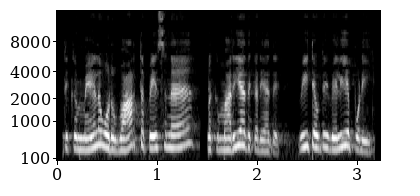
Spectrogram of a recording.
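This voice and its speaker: Cartoon role: bossy, scolding mother-in-law with a high voice and quick delivery, played by a woman. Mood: angry. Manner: sharp scolding, berating. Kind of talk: Tamil cartoon voice acting.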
